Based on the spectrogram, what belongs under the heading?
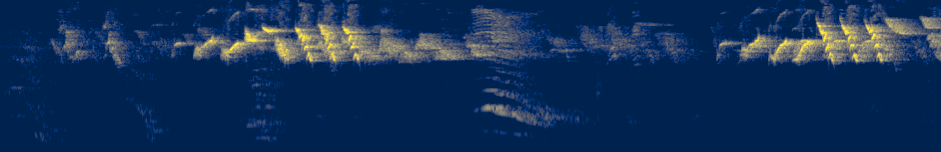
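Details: Coleiro (Double-collared Seedeater) pouring out long, rapid high twitters and buzzy trills, with a brief lower descending whistle mid-way before the song resumes.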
